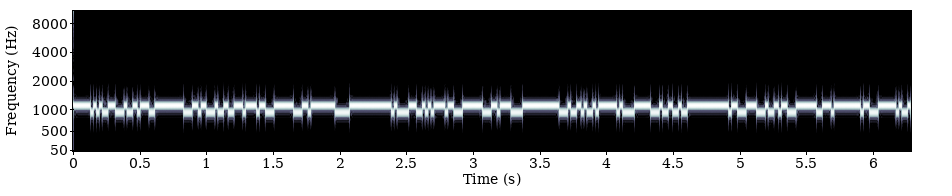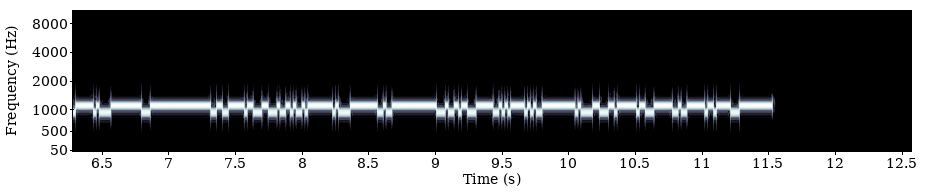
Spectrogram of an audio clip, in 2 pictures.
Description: RTTY (45.45 baud, 170 Hz shift), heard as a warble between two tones, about 1020 Hz centre. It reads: … UN CANTERANO DE LA ACADEMIA DEL ARSENAL.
